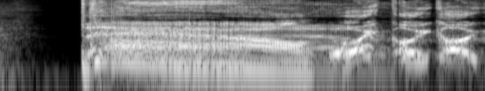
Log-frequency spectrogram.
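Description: A man's voice holding a long, drawn-out groan that slides steadily down in pitch. Near the end a fast warbling, wavering tone takes over.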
